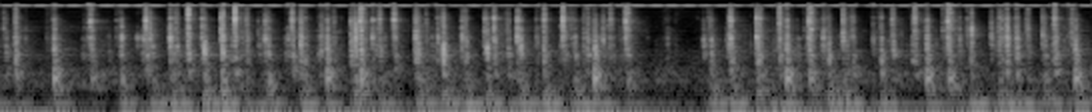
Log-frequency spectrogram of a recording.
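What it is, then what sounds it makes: Plastic mechanical computer keyboard being typed on. Fingertips of both hands type quickly on a full-size beige plastic Apple Extended Keyboard II with mechanical key switches. The result is a dense run of sharp, bright clicks with very short decay and a low thump under each keystroke, with a brief pause midway before the typing resumes.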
